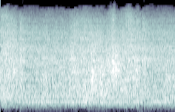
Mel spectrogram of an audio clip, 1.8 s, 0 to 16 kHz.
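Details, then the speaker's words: 14-year-old GE electric dryer, model PVXR353EB0WW, reassembled after a horrendous noise, running the same jeans that caused it: steady airy tumbling rush with no banging or thumps, drum turning smoothly; normal dryer running. "suffice it to say it's all back together and it's working again"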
